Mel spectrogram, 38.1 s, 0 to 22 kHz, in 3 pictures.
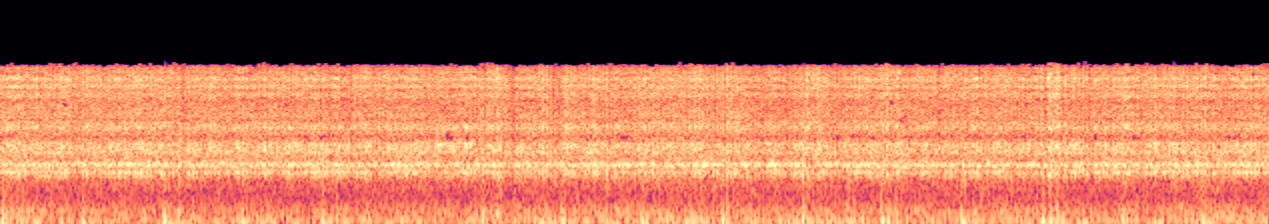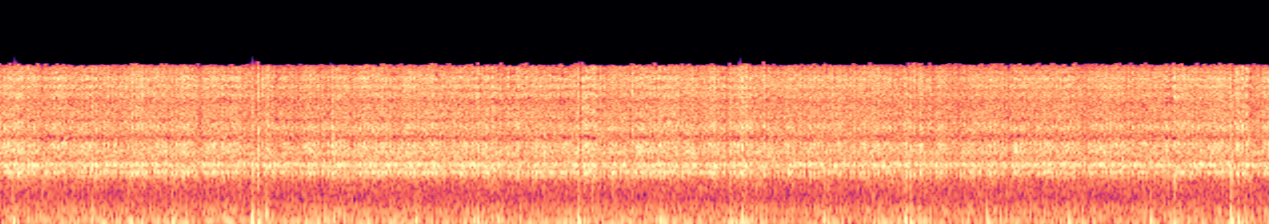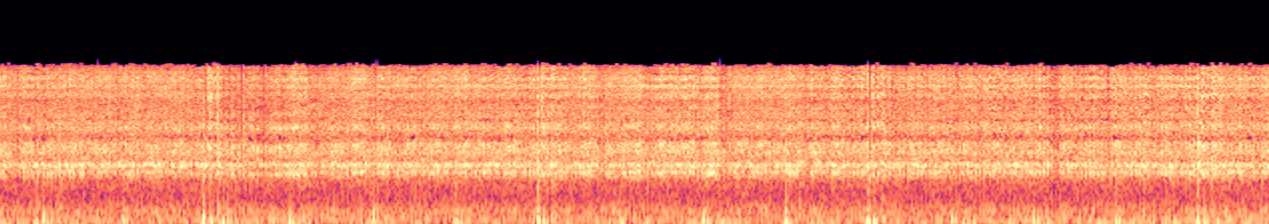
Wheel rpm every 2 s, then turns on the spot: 230, 230, 230, 230, 230, 230, 240, 230, 230, 230, 240, 230, 230, 230, 230, 240, 230, 230, 230.
none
